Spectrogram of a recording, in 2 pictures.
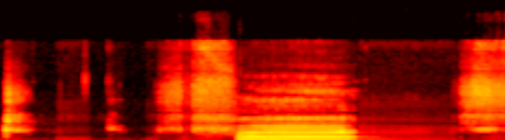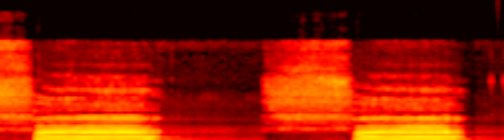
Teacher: ফা উচ্চারণের স্থান হচ্ছে সামনের উপরের দুই দাঁতের আগা এবং নিচের ঠোঁটের পেট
